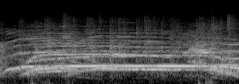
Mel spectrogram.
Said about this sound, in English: Okay, if you want us to watch …, clap and yell and hoot and holler.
